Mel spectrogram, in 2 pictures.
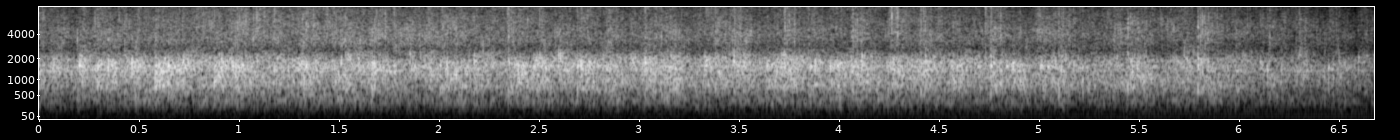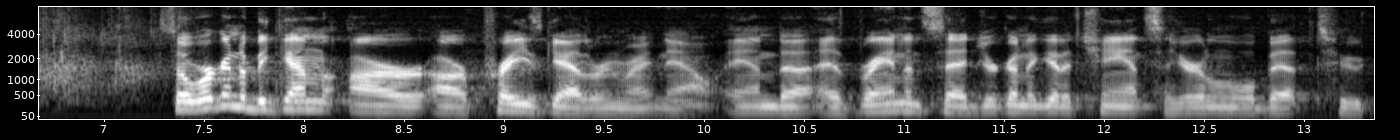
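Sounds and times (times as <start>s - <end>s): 
audience applause: 0.0s - 7.3s
speech: 7.4s - 13.3s.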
